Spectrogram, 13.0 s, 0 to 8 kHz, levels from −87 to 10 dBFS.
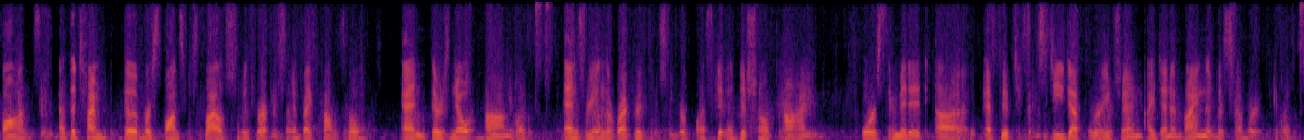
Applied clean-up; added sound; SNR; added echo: neural separator model SepFormer DNS4.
